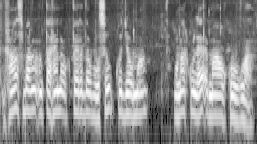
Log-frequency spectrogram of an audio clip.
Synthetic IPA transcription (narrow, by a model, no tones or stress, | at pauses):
ɡʱãsbaŋt̪aɦɛnɔkt̪ɛɾd̪ɔbusup̚kɔd͡ʒɔma | ɔnakulɛʔ̚mawkukɔwa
